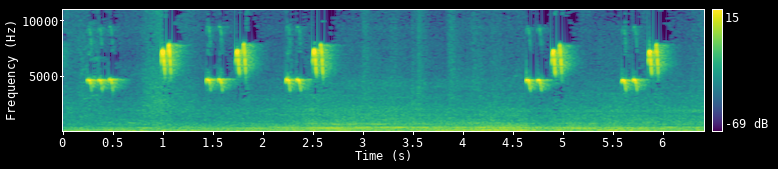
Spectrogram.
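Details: Bar-winged prinia, locally called ciblek or prenjak tebu, singing vigorously in full bursts while sitting still on one perch; high, sharp chirped notes in quick clusters of two to four, repeated several times with short pauses, over a low steady hum.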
